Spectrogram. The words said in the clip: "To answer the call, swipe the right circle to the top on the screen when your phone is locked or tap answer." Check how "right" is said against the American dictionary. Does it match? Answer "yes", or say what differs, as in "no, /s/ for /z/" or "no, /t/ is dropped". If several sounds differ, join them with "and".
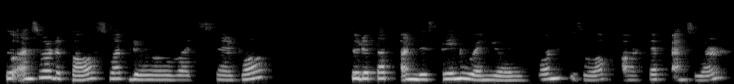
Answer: no, /w/ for /ɹ/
